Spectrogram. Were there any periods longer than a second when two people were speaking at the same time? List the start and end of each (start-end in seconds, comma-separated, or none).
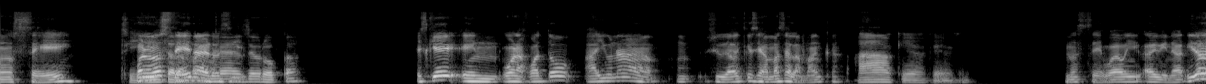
1.4-2.5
